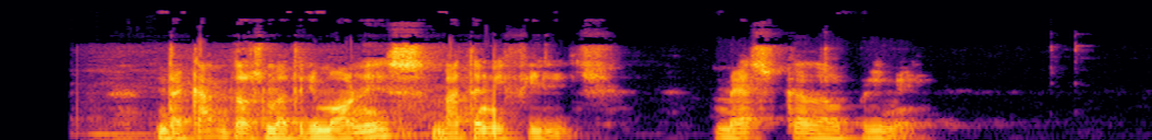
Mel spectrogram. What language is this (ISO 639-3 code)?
cat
